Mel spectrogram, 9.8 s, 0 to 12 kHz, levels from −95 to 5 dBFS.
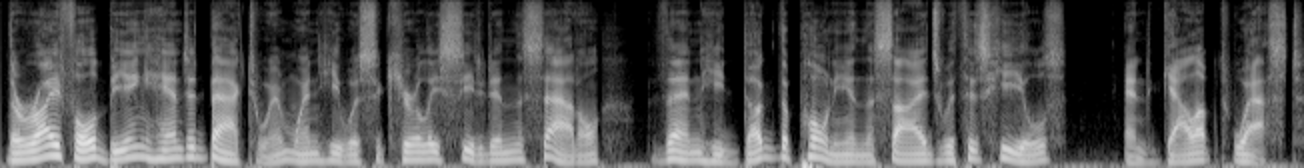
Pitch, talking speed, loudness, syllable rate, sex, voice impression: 110 Hz, 180 wpm, -18 LUFS, 4.5 syllables/s, male, very masculine, very adult-like, very middle-aged, very thick, slightly tensed, powerful, bright, soft, clear, fluent, cool, intellectual, slightly refreshing, very sincere, very calm, very mature, friendly, reassuring, slightly unique, wild, slightly sweet, lively, kind, slightly intense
